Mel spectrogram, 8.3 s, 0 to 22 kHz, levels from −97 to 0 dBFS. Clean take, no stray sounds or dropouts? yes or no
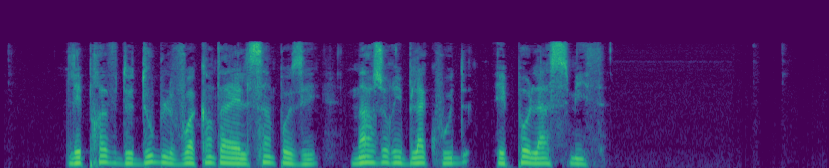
yes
